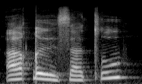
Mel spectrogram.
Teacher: اقسطوا، یہ موٹے والا قاف ہے، حرف مستعلیہ میں سے بھی ہے، حرف اخفا میں سے بھی ہے اور حرف قلقلہ میں سے بھی ہے. موٹے قاف پر قلقلہ کرتے ہیں. جس حرف پر قلقلہ کرتے ہیں اس کو زیادہ واضح کر کے پڑھتے ہیں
